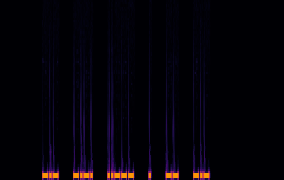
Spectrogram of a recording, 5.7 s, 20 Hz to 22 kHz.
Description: Morse code, heard as a keyed tone, about 36 wpm, spaced as for 20 wpm, 700 Hz. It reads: KC2EMK
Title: USA Call Signs - 6 Characters - 3x Character Spacing - 35wpm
